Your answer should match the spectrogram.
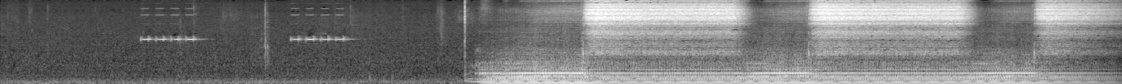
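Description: A tire air vending machine beeps twice. About six seconds in its air compressor starts suddenly and runs steadily with a low hum. Air hisses over the compressor in three stretches of about two seconds each.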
